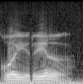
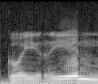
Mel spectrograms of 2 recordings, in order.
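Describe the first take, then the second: First: The word ends with an l sound. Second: The word ends with an n sound. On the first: The speaker calls it right. "Yang betul goiril" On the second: The speaker calls it wrong. "udah amanu salah, terus goirin lagi"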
